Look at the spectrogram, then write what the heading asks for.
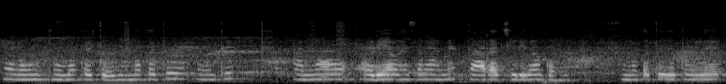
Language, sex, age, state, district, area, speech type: Odia, female, 18-30, Odisha, Subarnapur, urban, spontaneous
